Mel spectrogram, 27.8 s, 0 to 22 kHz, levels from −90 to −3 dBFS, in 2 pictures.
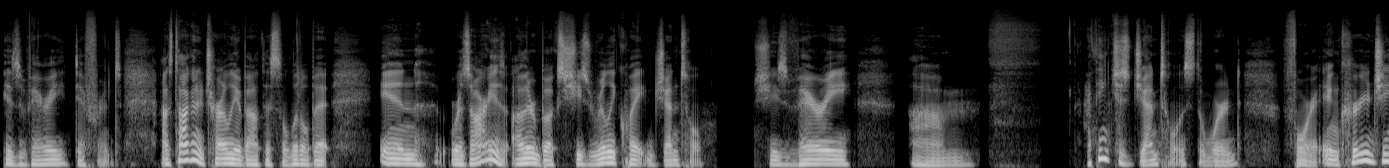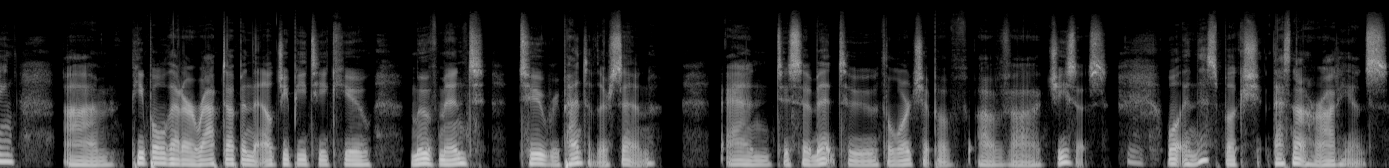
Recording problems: none

